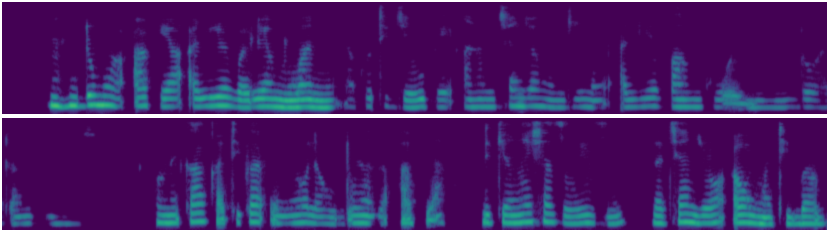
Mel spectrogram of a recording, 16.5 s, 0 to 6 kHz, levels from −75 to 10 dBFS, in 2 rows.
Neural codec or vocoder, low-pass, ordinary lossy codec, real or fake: autoencoder, 48 kHz, 32 numbers a frame, DAC-VAE, trained on Japanese speech; 5.4 kHz; MP3, 32 kbps; fake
